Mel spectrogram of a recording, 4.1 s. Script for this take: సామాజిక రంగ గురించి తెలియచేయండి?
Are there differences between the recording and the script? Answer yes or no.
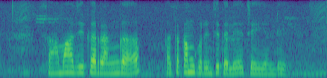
yes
